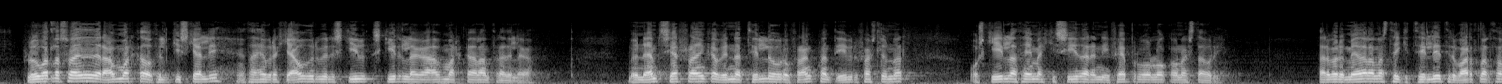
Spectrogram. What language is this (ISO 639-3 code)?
isl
